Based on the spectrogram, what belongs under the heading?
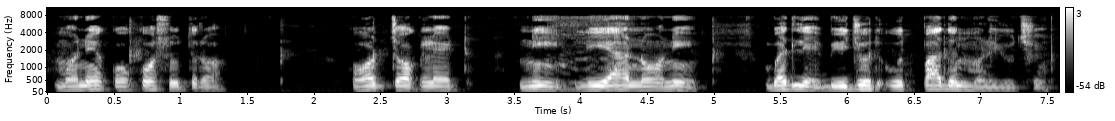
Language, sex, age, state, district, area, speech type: Gujarati, male, 18-30, Gujarat, Surat, rural, read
